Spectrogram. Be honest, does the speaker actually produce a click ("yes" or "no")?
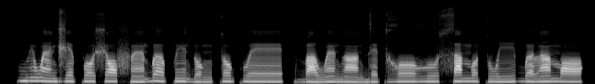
no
